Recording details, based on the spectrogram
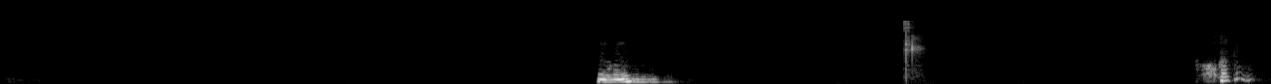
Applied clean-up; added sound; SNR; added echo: neural mask model DeepFilterNet 3.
